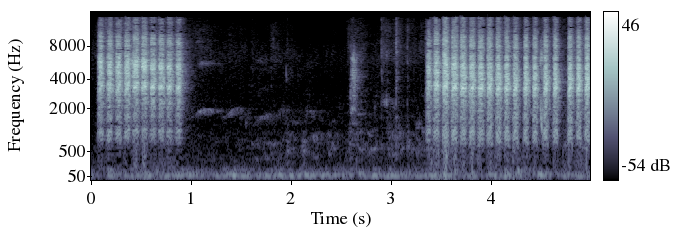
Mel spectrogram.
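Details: Long-tailed shrike (Chàng Làng) calling the flock together: two loud, harsh, churring bursts of quick rasping pulses, the second longer than a second and a half, separated by near silence and a faint tick.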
